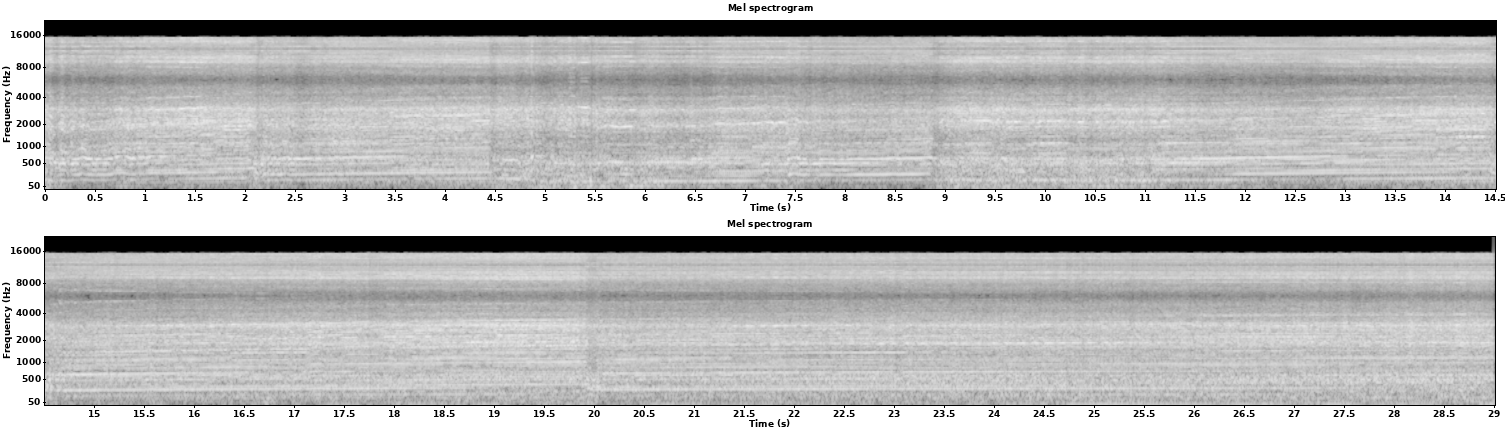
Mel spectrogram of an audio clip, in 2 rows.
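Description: Pagani Zonda R's V12 engine running hard at speed, its pitch sliding up and down with the revs. It is broken several times by sudden jumps in pitch at gear changes.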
